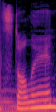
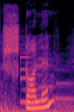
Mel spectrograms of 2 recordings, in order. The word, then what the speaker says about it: Stollen: Maybe some English speakers would say Stollen, but it is pronounced Stollen.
